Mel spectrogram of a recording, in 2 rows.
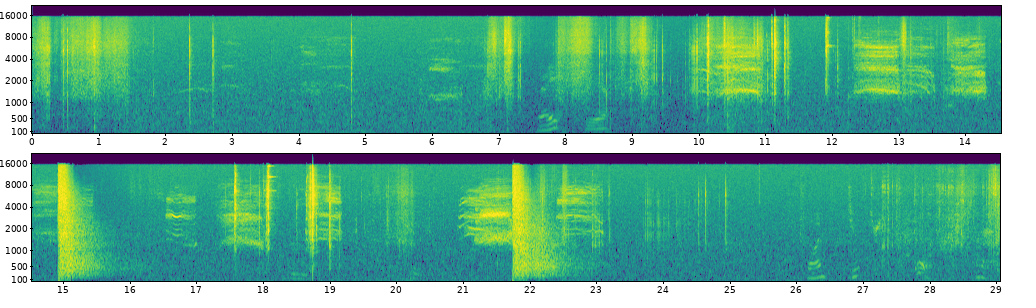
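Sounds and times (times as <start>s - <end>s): bear cubs shrieking: 2.1s - 5.2s, 5.8s - 7.2s, 9.7s - 24.1s
sharp clicks: 9.8s - 12.4s
loud gunshots: 14.9s - 16.0s, 21.7s - 22.9s.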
